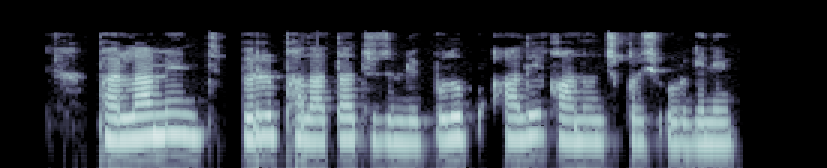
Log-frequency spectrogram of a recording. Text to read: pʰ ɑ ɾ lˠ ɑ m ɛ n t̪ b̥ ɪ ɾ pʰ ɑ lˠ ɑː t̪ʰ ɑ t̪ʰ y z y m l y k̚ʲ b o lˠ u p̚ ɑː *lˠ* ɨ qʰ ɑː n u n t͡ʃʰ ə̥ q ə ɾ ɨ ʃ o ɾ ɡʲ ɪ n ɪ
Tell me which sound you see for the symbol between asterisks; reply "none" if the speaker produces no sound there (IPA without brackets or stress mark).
lˠ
